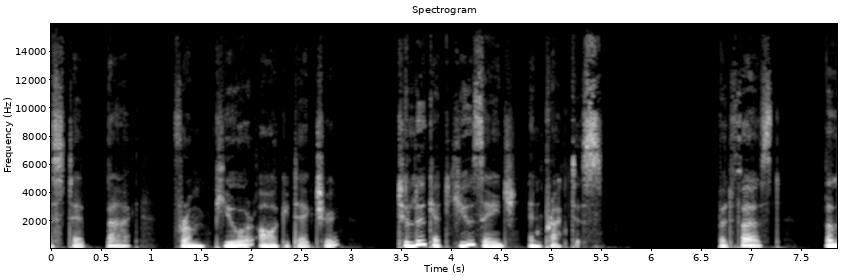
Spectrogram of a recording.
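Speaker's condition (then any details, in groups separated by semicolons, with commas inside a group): No condition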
